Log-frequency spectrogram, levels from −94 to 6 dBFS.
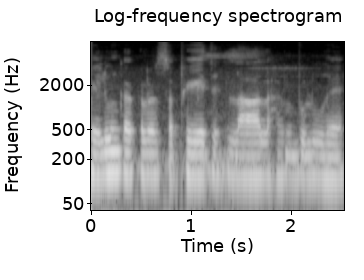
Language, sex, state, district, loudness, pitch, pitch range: Hindi, male, Jharkhand, Ranchi, -17 LUFS, 115 Hz, 110-120 Hz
